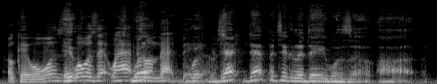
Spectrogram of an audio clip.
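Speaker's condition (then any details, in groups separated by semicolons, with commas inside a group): No condition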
